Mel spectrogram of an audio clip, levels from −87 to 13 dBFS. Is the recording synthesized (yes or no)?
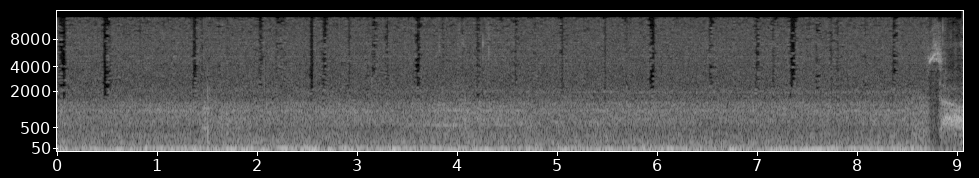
yes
